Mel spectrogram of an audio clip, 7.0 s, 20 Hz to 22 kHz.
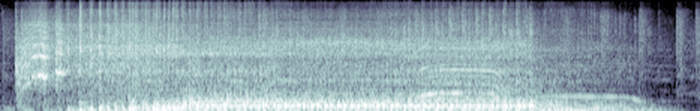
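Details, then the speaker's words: Fake F1 car: cranks, catches and runs with a steady drone for about four seconds, then cuts out and winds down; starts but won't keep running. "It's firing. Very great for a good 4 seconds. This is the most typical rad factory thing ever."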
